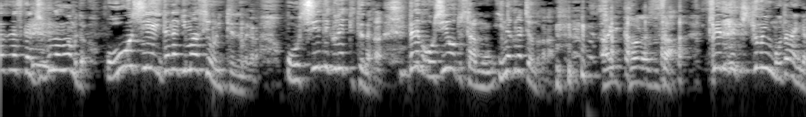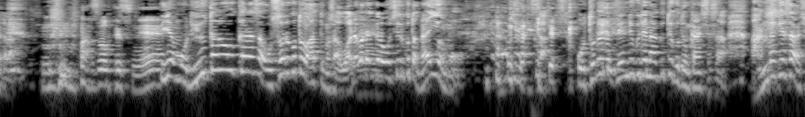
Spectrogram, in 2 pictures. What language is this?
Japanese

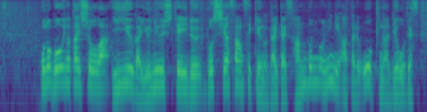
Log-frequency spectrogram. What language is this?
Japanese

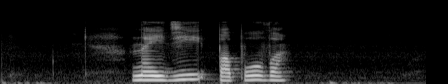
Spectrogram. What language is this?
Russian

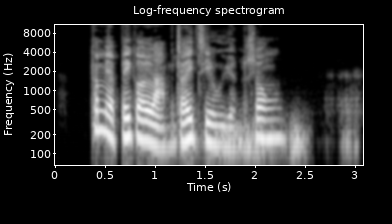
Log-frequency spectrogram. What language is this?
Cantonese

